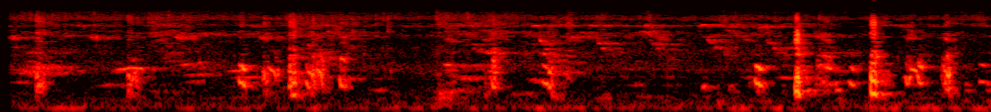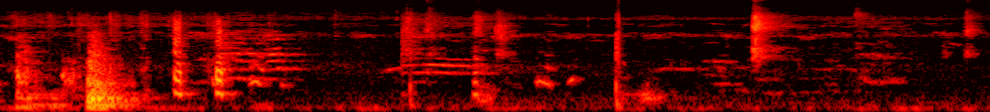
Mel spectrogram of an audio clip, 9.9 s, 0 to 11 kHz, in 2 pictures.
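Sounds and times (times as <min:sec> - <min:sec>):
chickens clucking: 0:00.0 - 0:09.9.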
